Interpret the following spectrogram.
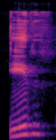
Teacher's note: اب جو ار ہے یہ باریک ہوگا کیونکہ را ساکن سے پیچھے زیر ہے حمزہ کے نیچے، اس لیے یہ را باریک ہوگی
